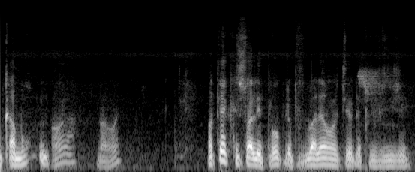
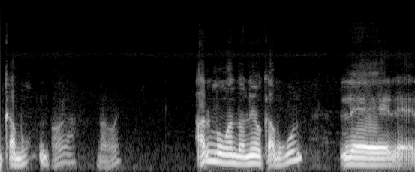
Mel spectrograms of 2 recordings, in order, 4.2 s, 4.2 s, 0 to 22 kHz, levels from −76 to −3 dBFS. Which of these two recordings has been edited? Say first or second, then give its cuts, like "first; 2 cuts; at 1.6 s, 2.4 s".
first; 1 cut; at 1.7 s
